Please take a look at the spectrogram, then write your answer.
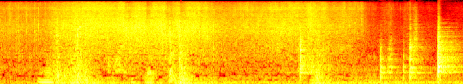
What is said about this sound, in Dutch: En ik heb het dus zonder boter dit, of zonder vetolie, in een anti-aanbaklaag. Omdat die toch al een beetje gemarineerd was. Zacht vuur, die een leuk kleurtje krijgt en begint te geuren. Hij is lekker bruin.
